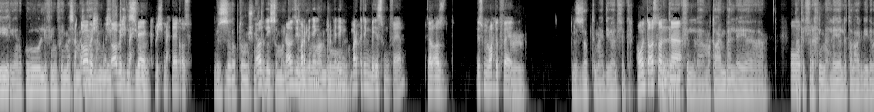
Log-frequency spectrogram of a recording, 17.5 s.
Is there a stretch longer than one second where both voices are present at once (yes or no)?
yes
